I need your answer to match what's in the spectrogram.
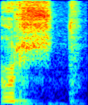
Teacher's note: in Scotland, this word orth tends to be pronounced as if there were an S there. Orst.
